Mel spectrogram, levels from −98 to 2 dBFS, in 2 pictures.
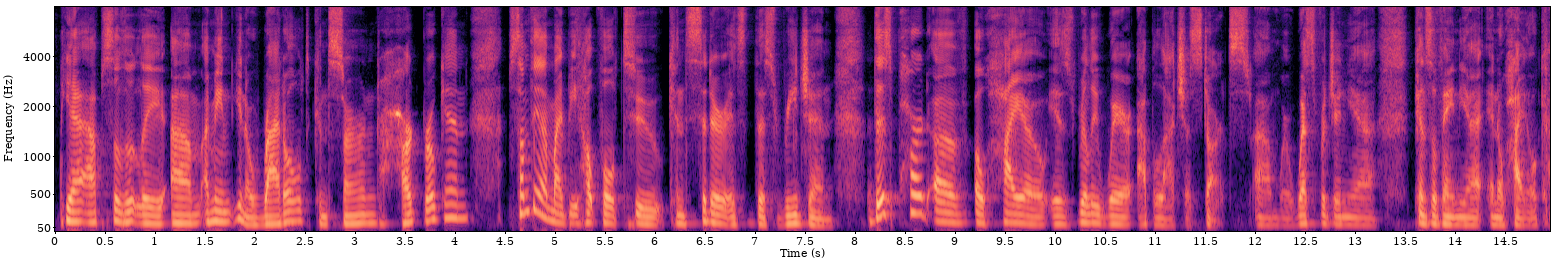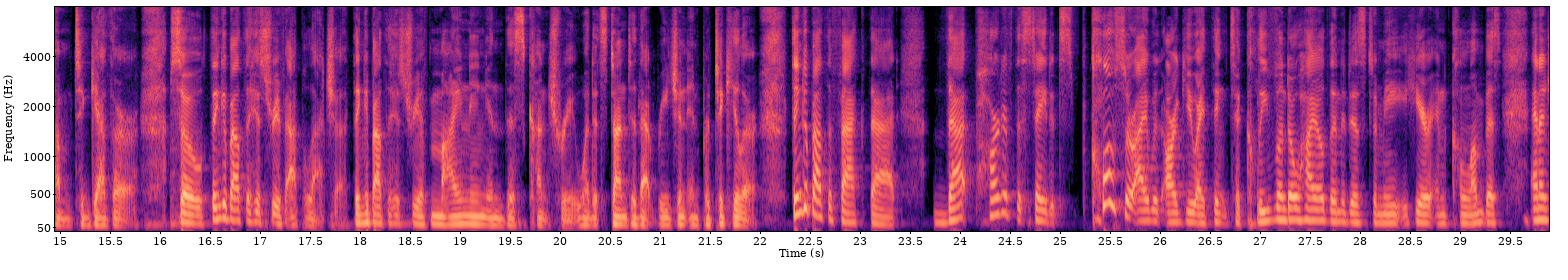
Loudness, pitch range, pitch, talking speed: -20 LUFS, 95-130 Hz, 110 Hz, 185 wpm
